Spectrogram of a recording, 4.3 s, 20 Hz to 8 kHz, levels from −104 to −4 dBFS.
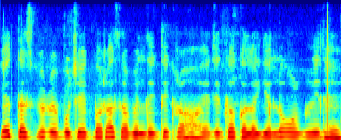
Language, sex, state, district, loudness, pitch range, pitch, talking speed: Hindi, female, Arunachal Pradesh, Lower Dibang Valley, -16 LUFS, 230-250 Hz, 240 Hz, 240 wpm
